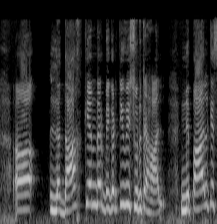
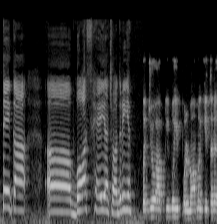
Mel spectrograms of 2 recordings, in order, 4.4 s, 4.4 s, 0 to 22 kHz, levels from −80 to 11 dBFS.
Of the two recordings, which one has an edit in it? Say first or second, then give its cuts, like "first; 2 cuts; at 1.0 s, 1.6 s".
second; 1 cut; at 2.8 s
